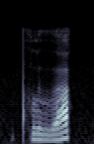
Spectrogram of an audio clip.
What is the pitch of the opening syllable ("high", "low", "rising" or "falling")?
rising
